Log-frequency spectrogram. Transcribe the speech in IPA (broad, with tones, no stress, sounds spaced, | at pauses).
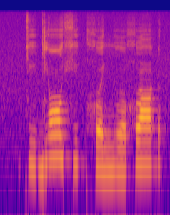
c iː˨ ɡ j ɔː˦ ç i˨˦ k χʷ ɛ˨ ɲ ʊː˨ χʷ ɑ˦ ɡ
